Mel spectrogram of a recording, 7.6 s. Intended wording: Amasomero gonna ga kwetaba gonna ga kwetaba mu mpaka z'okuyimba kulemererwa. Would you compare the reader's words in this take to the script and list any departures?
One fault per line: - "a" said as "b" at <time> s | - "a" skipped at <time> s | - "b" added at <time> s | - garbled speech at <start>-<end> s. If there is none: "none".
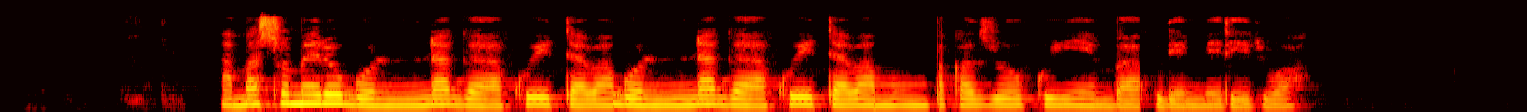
none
